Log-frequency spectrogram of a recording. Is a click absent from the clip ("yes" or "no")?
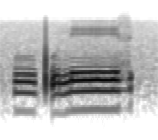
yes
